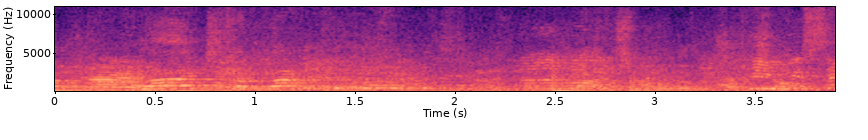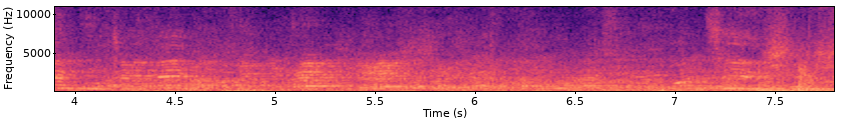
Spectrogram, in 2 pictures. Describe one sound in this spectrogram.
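Boxing gloves thud against pads and bodies.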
